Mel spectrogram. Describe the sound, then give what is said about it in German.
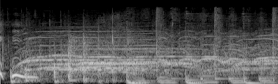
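A lively crowd cheers and whoops loudly for a few seconds, with applause blended into the noise and a steady rhythmic backing pulsing underneath, celebrating Flipsi for answering all the questions. “Flipsi findet's raus und am Ende gibt's Applaus.”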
